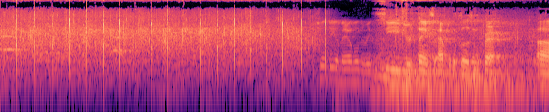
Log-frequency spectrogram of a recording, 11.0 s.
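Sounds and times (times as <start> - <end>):
audience applause: 0.0 - 6.7
regular sharp clap: 0.2 - 6.7
speech: 6.4 - 10.1, 10.7 - 10.9.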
